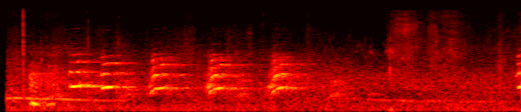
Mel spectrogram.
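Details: French Bulldog barking: a run of about five short, high, harmonic yaps spaced roughly every half second, followed by a quieter lower whine, with a woman's voice calling nearby.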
